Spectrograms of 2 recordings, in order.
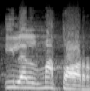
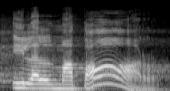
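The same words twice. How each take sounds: First: Mator diucapkan dengan vokal pendek; mator tanpa alif. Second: Mator diucapkan dengan vokal panjang; mator dengan alif. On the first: Retold or imitated. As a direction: mator seperti kata hujan. (mator dengan a pendek) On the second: Shown as a demonstration. (mator dipanjangkan seperti seharusnya) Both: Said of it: "Mestinya pakai alif".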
